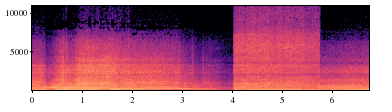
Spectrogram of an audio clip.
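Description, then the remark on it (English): The engine of a Lotus Esprit sports car, the James Bond car from the film, revs hard and accelerates, its pitch climbing through gears, then drops off before a loud, abrupt roar resumes with no talking. “For me, the most beautiful Bond car ever, the magnificent Lotus Esprit, which Q issues to Bond in Sardinia.”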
